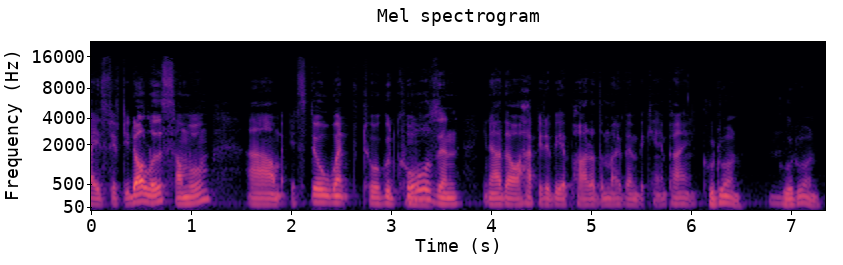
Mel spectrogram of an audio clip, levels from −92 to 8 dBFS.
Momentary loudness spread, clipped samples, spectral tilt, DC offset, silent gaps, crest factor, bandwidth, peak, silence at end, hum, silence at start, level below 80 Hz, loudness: 13 LU; under 0.1%; -7 dB/octave; under 0.1%; none; 22 dB; 15.5 kHz; -14 dBFS; 0.05 s; none; 0 s; -70 dBFS; -37 LUFS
